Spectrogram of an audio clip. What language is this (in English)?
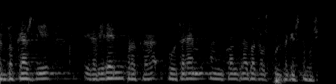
Catalan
